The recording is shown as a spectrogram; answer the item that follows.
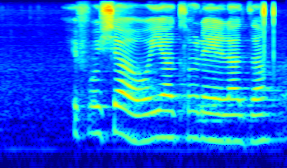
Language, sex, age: Venda, female, 19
